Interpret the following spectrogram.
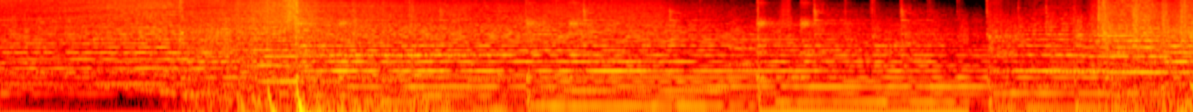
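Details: Soft, tender background music plays throughout, with no animal voice heard.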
